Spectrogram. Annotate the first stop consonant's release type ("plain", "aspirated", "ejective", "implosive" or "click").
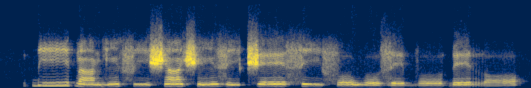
implosive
